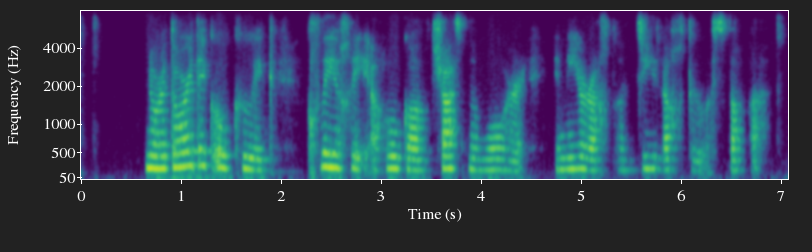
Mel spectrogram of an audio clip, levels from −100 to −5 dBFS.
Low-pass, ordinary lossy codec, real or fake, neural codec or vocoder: 7.2 kHz; Opus, 16 kbps; real; none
